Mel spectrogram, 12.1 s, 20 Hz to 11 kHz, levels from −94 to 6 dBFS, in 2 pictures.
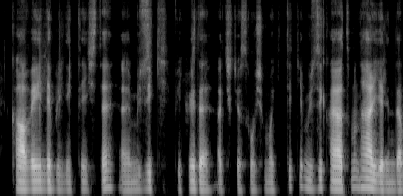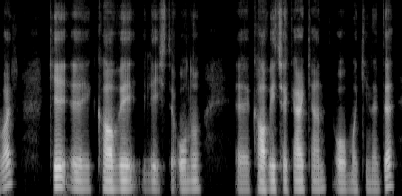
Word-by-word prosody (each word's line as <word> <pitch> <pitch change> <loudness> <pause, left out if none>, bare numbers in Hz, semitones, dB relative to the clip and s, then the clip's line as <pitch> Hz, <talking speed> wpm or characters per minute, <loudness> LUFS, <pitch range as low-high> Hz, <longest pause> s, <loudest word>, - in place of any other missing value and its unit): kahveyle 100 0 +3
birlikte, 95 0 -14
işte, 105 +4 -7
eee, 90 0 -9
müzik 100 +3 -12
fikri 100 -1 -7
de 90 -1 -1
açıkçası - - -14
hoşuma 90 0 -13
gitti 90 +8 -22
ki 130 +3 -17
müzik 110 +1 -12
hayatımın 100 +4 +2
her 120 -2 +5
yerinde 90 -2 -2
var. - - -1 0.5
Ki, 130 - +4
eee, 100 -5 +2
kahve 100 -1 +5
ile, 100 -1 -10
işte, 95 - -14
onu, 100 +1 -4 0.5
eee, 95 0 -7
kahveyi 100 0 +4
çekerken 100 0 -1
o 95 -1 -1
makinede, 95 +6 -4
100 Hz, 135 wpm, -24 LUFS, 95-105 Hz, 0.5 s, her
